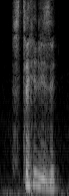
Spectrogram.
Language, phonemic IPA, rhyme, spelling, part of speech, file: French, /ste.ʁi.li.ze/, -e, stériliser, verb, LL-Q150 (fra)-stériliser.wav
- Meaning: to sterilize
